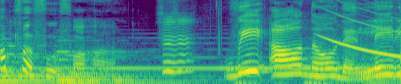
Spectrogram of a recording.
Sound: giggles

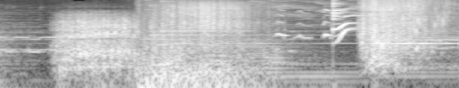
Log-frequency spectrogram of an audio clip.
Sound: roars

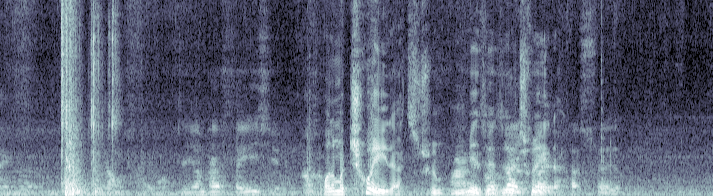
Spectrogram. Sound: speaking Chinese

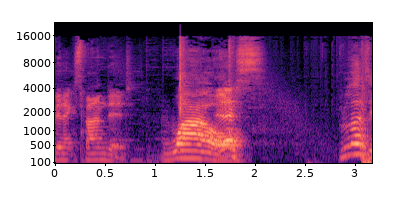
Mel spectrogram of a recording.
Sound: claps hands

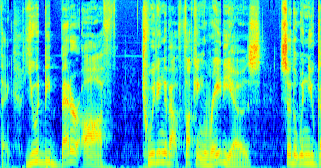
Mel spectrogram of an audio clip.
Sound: none

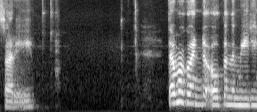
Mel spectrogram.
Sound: clicking

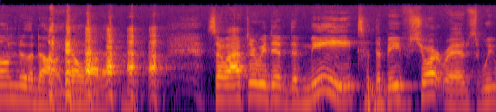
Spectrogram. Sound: laugh

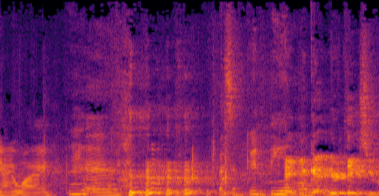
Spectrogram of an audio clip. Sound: laughs

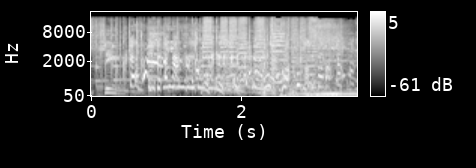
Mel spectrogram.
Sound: all laugh

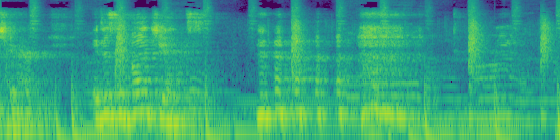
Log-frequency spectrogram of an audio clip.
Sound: laughs

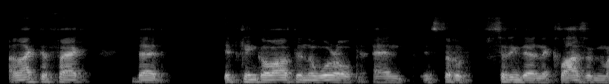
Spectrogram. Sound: none

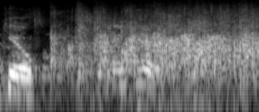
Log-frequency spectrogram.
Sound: applause

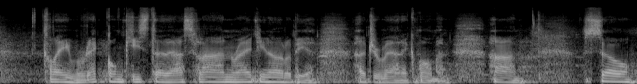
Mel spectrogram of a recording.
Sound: spanish

